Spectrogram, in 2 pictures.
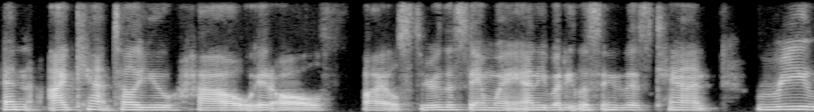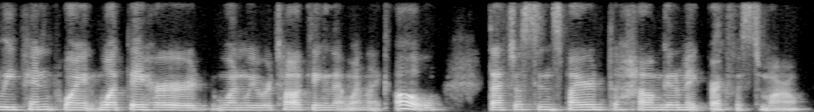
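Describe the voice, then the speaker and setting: A woman's voice: lowish voice, flat delivery, normal speed, vocal fry. A woman being interviewed as a guest, explaining things in a casual, reflective way. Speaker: interview guest, performing artist.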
